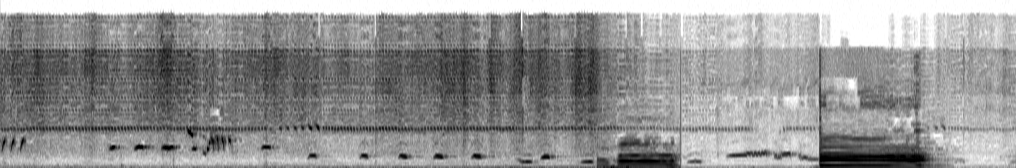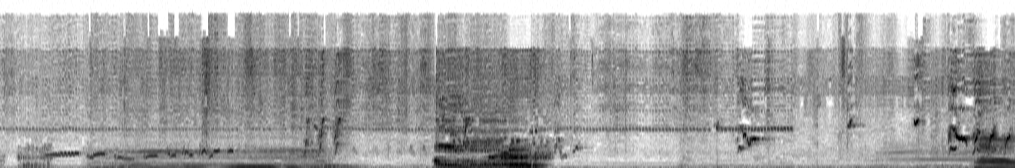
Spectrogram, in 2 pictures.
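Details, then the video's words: Cattle calling to companions so they return to the pen: five or six drawn-out, rich moos of varying length spaced a few seconds apart, some rising and falling in pitch, with faint bird twitters in the background. "suara sapi memanggil kawan untuk pulang kekandang nya"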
